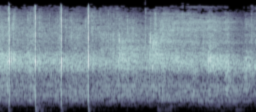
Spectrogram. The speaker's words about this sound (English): Give everyone a round of applause, folks. Thank you for doing that.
